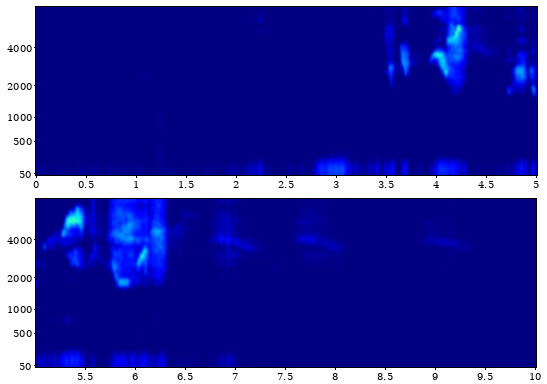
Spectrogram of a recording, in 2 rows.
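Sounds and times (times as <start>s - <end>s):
songbird chirps and whistles: 3.5s - 7.8s.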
